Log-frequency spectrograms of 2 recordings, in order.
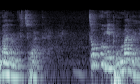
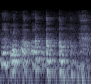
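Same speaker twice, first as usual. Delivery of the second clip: laugh; 6 semitones higher, 8 dB quieter than usual. Real, not acted. Laughing at the gift.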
